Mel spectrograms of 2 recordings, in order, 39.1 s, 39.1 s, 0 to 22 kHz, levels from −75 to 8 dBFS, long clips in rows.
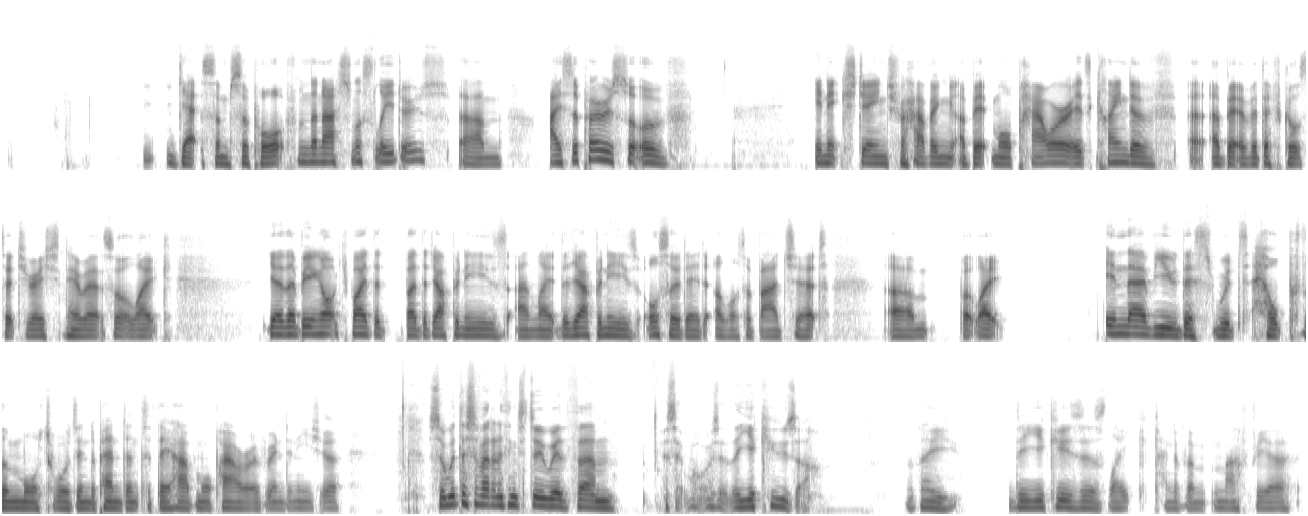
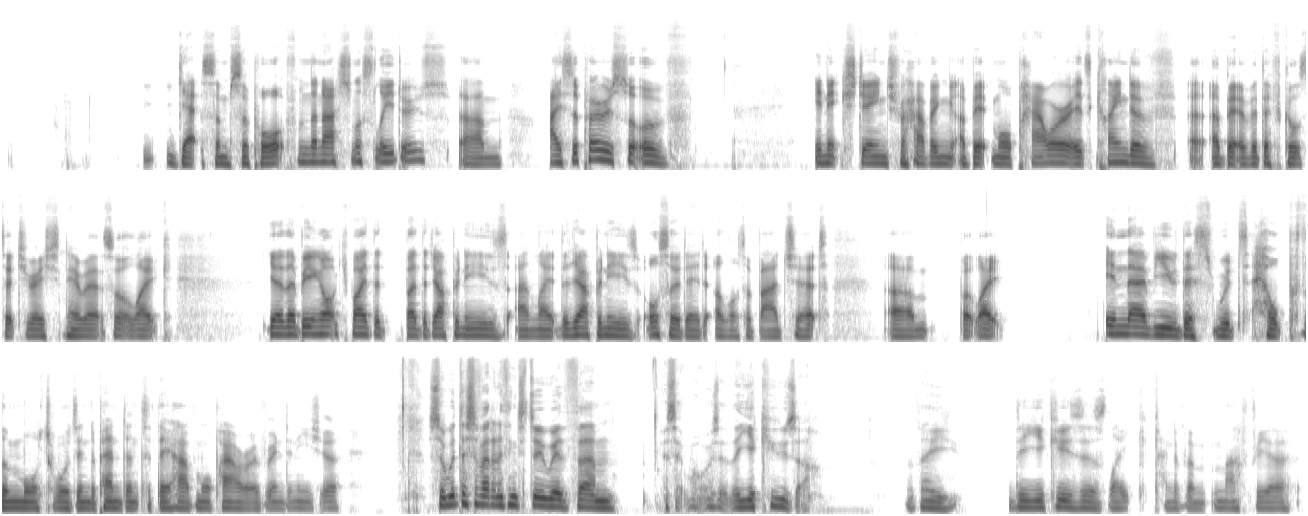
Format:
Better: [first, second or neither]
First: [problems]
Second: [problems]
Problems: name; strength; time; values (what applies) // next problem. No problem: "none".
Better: second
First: muffled; very slightly; fading above 3 kHz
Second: none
